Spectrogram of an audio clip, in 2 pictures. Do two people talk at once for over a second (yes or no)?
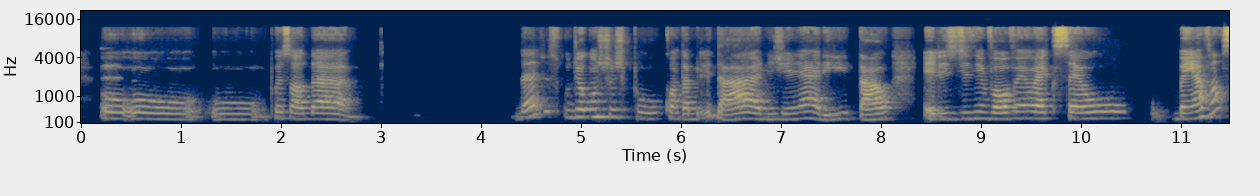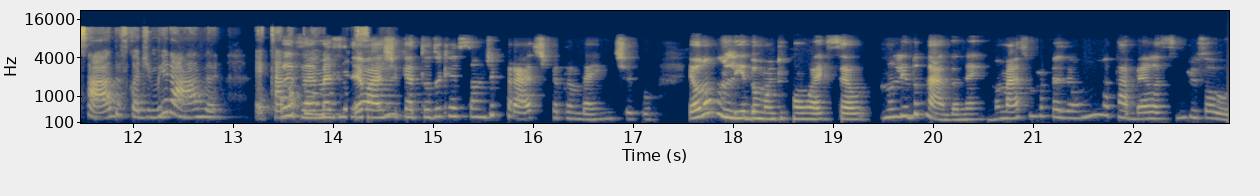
yes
